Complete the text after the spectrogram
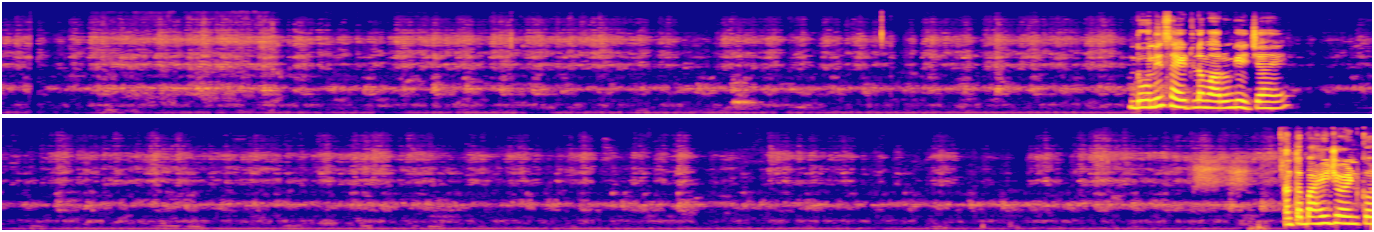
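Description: A sewing machine hums and stitches steadily.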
